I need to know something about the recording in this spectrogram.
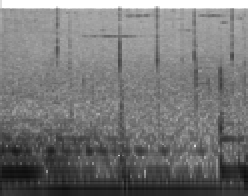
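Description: A low steady rumble with a few faint clicks.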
